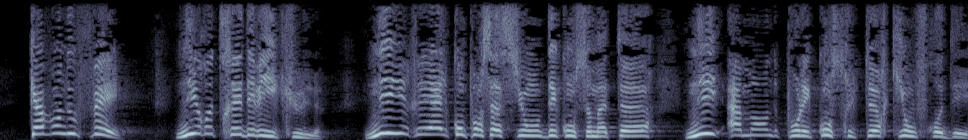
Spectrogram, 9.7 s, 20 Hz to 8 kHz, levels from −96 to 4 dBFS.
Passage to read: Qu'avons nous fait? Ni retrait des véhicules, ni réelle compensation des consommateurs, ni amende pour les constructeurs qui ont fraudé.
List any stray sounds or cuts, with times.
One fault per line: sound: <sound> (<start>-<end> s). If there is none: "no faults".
no faults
